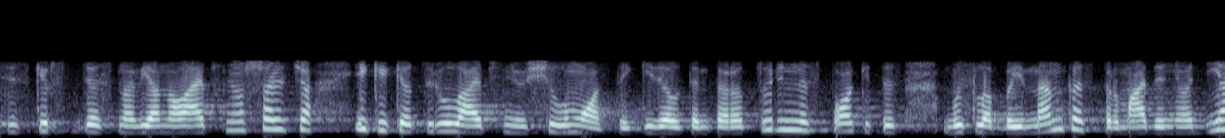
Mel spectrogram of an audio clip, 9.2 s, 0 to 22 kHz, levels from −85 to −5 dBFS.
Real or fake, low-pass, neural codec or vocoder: fake; 3.6 kHz; vocoder, 24 kHz, 100 mel bands, Vocos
